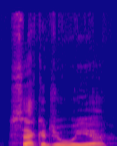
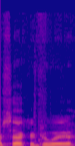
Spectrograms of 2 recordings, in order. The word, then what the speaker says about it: Sacagawea: copper nickel and the sacagawea or sacagawea however you guys want to say it dollar is copper manages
